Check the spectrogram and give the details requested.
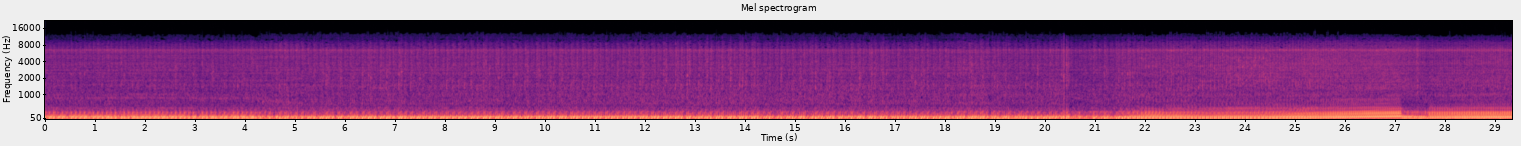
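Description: Harley-Davidson Sportster's air-cooled V-twin idling with a steady low pulse. About two-thirds of the way through it pulls away, the revs climbing, with a gear change near the end before the revs rise again.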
